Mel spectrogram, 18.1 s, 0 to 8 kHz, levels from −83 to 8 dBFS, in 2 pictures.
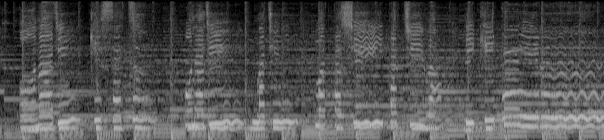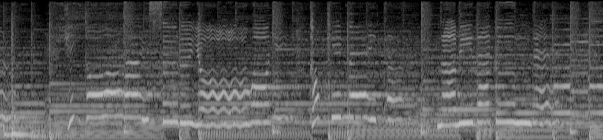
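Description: No technical faults are audible.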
